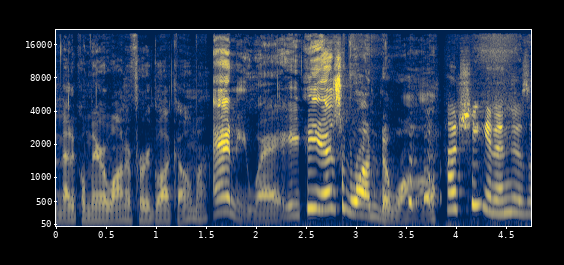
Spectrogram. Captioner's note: old lady voice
